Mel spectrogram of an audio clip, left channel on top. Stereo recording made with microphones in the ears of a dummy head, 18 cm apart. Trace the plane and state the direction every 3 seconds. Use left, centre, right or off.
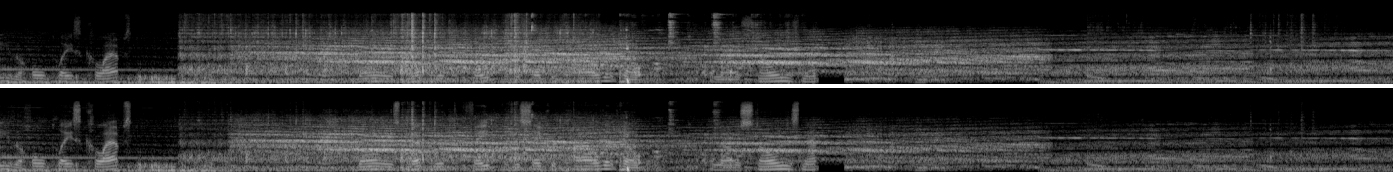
right, centre, left, left, left.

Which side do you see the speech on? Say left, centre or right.
right.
